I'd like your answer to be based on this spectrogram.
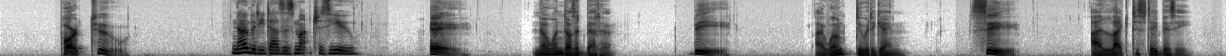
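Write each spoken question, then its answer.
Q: Nobody does as much as you.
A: C: I like to stay busy.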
